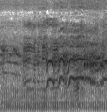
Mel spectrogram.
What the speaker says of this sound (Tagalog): Yan, may mga manok pa guys.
